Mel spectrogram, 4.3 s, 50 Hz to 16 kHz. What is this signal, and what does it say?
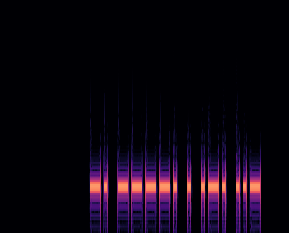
Morse code, heard as a keyed tone, about 21 wpm, 700 Hz. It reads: N9ERU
